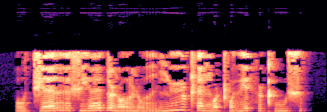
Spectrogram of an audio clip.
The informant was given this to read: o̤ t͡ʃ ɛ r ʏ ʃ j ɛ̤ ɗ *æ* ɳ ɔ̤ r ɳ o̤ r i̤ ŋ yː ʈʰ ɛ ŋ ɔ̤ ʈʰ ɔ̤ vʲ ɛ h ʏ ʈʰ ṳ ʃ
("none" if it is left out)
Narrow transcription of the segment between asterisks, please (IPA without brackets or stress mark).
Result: œ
